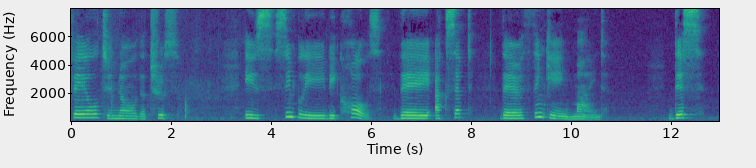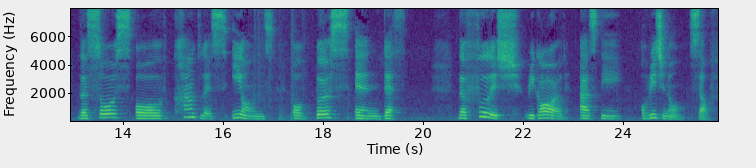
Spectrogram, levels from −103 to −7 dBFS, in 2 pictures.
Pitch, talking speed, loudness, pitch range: 205 Hz, 70 wpm, -30 LUFS, 195-235 Hz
